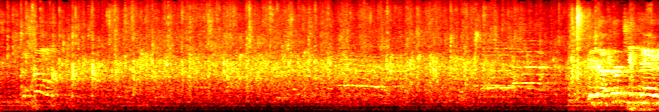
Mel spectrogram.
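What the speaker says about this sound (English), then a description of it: "I want you to give yourselves a round of applause." Parents in a scholarship pageant audience at a blueberry festival applaud in a long continuous wash of clapping, swelling louder with a burst near the end, with faint crowd murmur and occasional voices underneath.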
